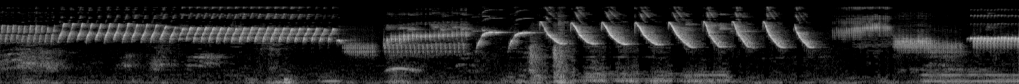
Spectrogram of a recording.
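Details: Canary near dusk delivering prinia-style filler: a sustained high trilling rattle, then a series of loud, sharply descending whistled sweeps repeated about three per second, closing with another buzzy trill.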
